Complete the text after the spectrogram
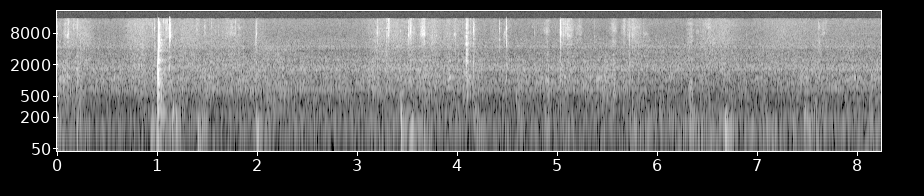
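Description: Paper rustles under a hand.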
